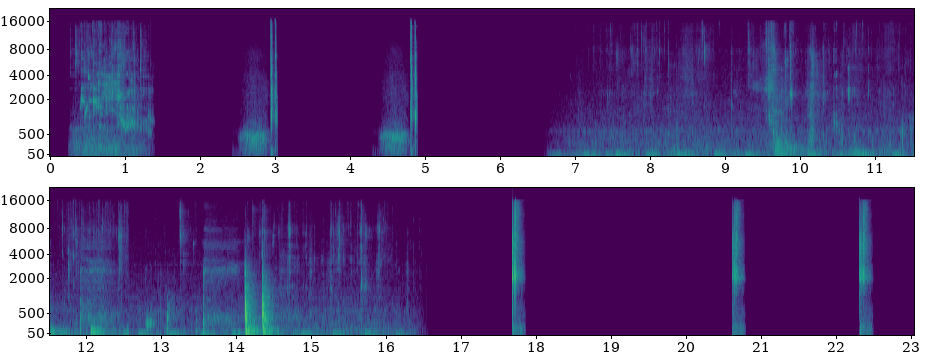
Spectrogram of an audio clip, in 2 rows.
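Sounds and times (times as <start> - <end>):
wet chewing mouth sounds: 6.9 - 13.7, 14.5 - 16.6.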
